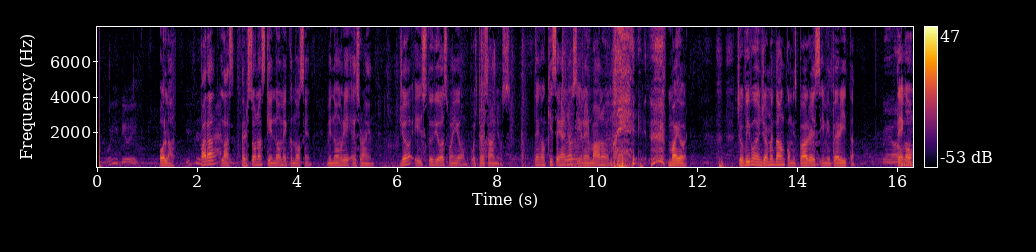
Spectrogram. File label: spanish recording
